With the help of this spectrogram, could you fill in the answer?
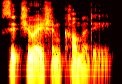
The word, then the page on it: situation comedy: British English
